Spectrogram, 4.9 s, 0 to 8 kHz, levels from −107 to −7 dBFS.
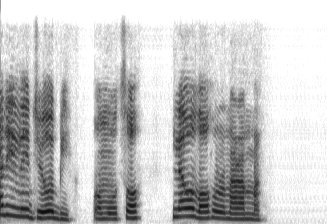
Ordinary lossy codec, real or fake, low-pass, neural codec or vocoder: none; fake; 7.2 kHz; codec, 16 kHz, 8 kbps, FreqCodec, smaller model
